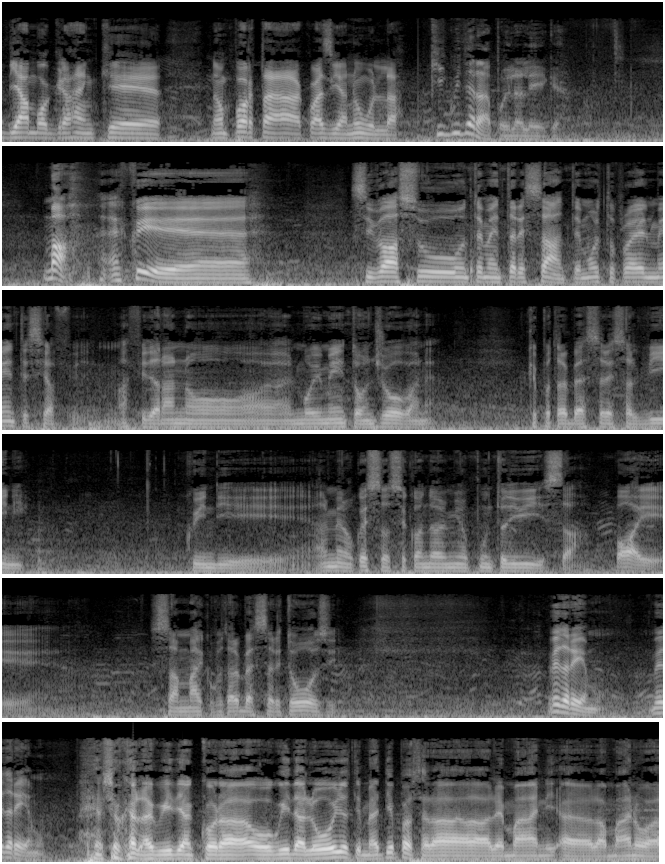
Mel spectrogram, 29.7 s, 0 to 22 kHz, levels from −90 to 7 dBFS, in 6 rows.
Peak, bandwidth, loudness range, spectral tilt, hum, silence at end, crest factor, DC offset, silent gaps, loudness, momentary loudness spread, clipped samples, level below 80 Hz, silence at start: 0 dBFS; 13.5 kHz; 14 LU; -5.5 dB/octave; none; 0 s; 20 dB; under 0.1%; none; -19 LUFS; 25 LU; under 0.1%; -34 dBFS; 0 s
